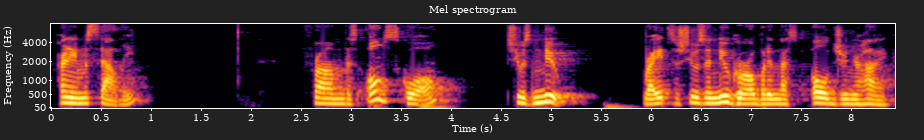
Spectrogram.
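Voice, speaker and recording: Candid woman from the Midwest, slightly low. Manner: candid, halting, voice sinking low and soft at painful parts. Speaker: podcast host. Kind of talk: personal storytelling to a guest.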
